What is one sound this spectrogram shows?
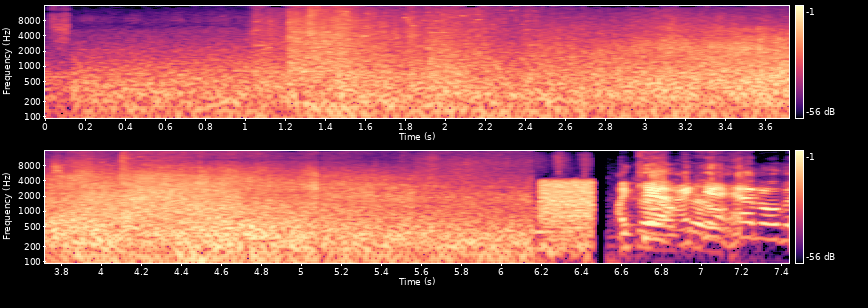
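An explosion blasts a car into the air with a loud roar.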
